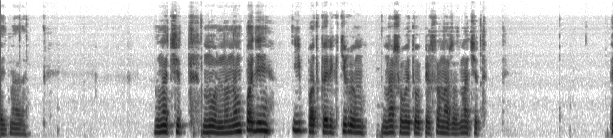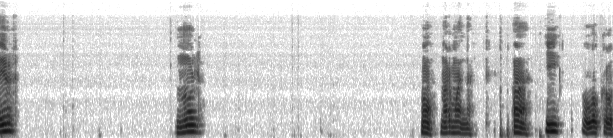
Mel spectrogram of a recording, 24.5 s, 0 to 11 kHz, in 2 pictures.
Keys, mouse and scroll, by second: 0.4 click, 3.9 KP_0, 9.5-11.3 middle drag, 12.0 r, 13.6 click, 15.5 KP_0, 22.1 a, 22.9 i.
